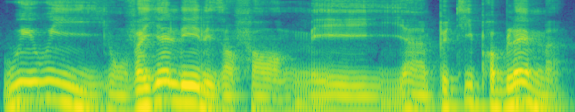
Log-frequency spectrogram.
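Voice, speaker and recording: A man voicing a kind, gentle female fairy in a children's bedtime story, speaking softly and reassuringly. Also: fairly low pitch, animated, measured pace, creaky.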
